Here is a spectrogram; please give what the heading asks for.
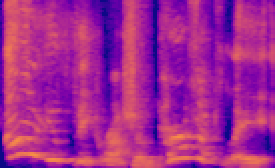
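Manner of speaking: high, gushing mock astonishment; hammed-up impressed reaction; imitated amazement. Imitates amazed Russian speakers' reaction.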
